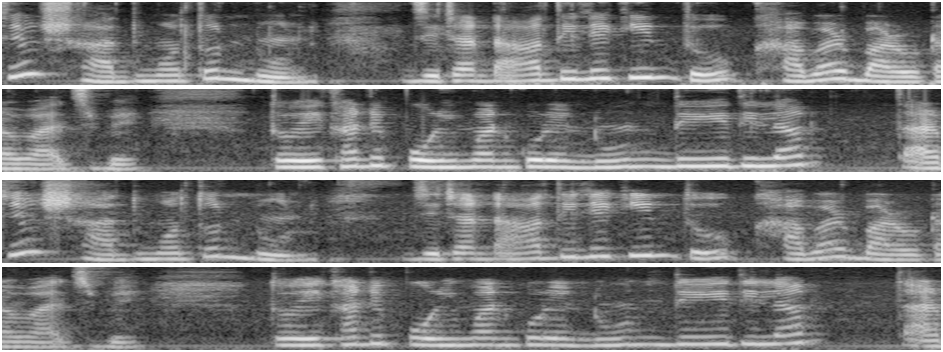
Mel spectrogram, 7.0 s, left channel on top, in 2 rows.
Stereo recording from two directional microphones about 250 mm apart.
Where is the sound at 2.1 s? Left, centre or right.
Left.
